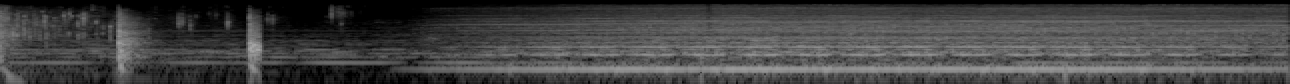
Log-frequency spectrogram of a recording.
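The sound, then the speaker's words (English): A couple of sharp knocks and faint rattling, then a meat grinder starts up, mixing chopped meat with ground beef, and runs with a steady, low droning motor hum and a grinding whir that holds to the end. “April's voice trailed off as Jack began chopping up more body parts and mixing them with the ground beef in the meat grinder.”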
